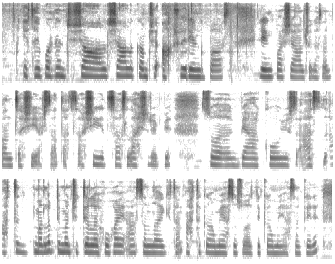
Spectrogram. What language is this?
Kashmiri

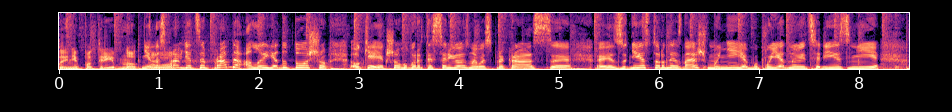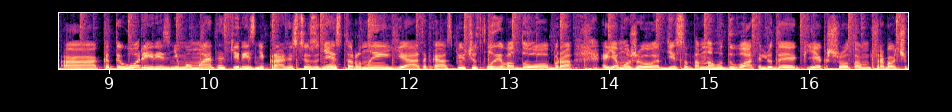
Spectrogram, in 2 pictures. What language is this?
Ukrainian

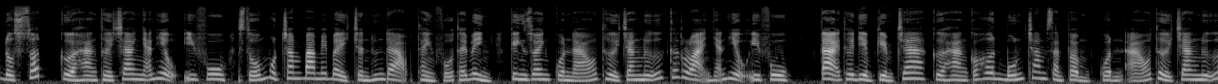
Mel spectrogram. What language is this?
Vietnamese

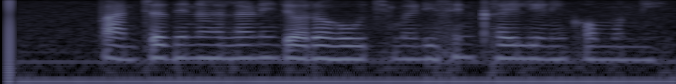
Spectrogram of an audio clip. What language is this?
Odia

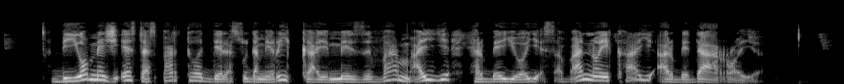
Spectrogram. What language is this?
Esperanto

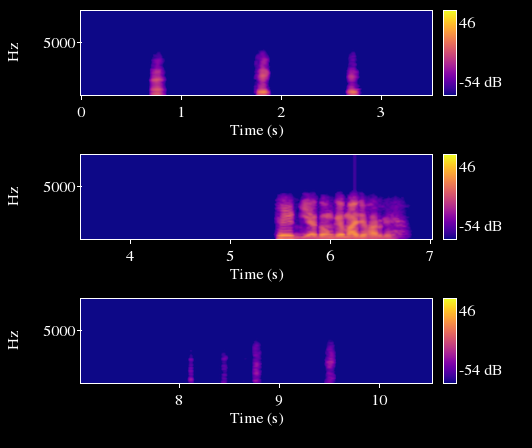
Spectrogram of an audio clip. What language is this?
Santali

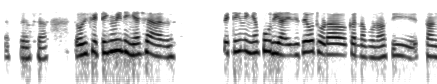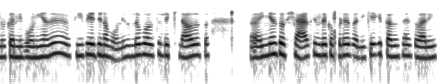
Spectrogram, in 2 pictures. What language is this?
Dogri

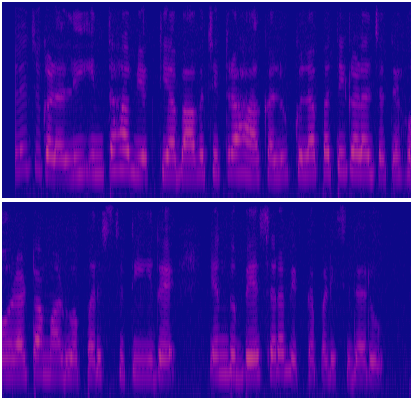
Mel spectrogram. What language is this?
Kannada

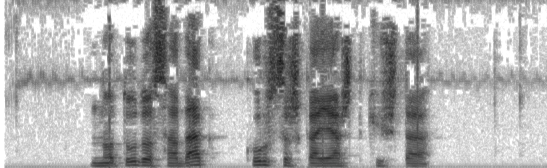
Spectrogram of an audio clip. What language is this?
Mari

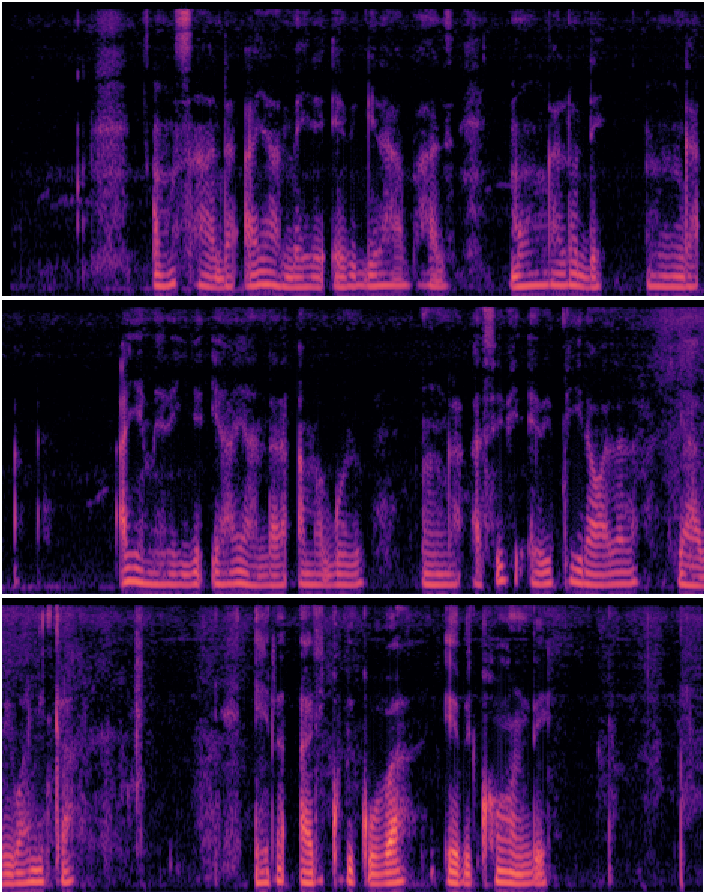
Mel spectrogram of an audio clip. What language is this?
Soga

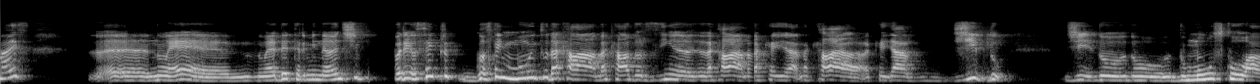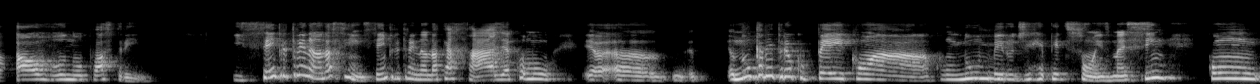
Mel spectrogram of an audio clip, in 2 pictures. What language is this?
Portuguese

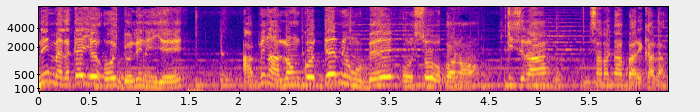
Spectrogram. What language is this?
French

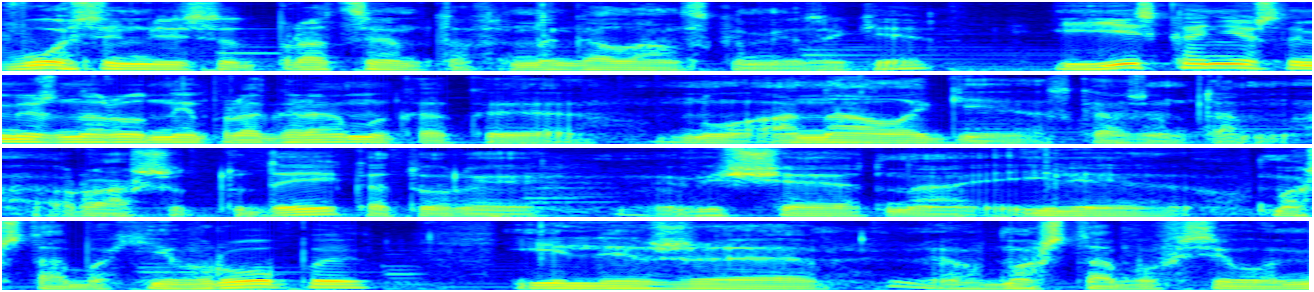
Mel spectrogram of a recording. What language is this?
Russian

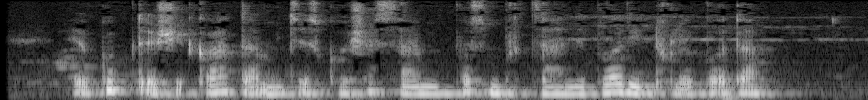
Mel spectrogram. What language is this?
Georgian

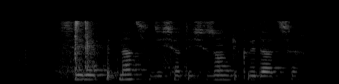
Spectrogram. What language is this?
Russian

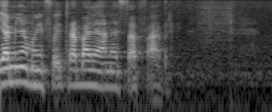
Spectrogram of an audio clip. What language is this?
Portuguese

